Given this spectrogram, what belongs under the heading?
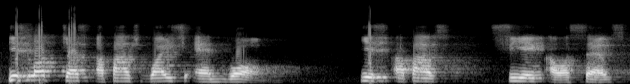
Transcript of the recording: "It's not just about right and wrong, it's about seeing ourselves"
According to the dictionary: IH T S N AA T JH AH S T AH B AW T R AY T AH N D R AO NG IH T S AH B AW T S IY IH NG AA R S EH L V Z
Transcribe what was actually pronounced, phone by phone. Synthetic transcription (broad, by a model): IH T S N AA T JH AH S T AH B AW T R AY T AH N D R AO NG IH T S AH B AW T S IY IH NG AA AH S EH L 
